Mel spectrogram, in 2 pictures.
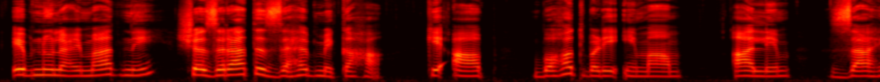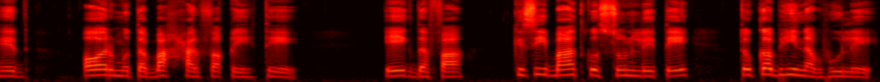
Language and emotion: Urdu, neutral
